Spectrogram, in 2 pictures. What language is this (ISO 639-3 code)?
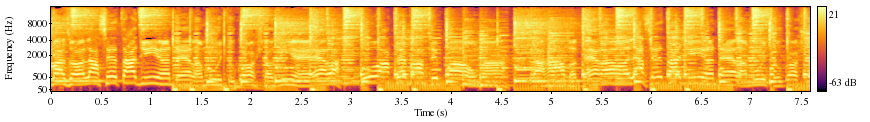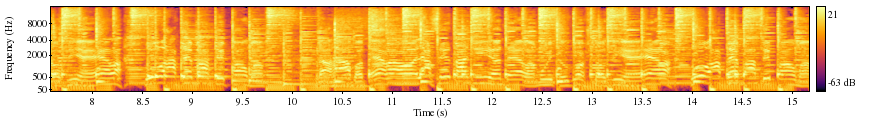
por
